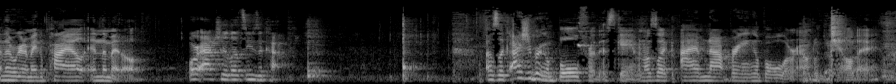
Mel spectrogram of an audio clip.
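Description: A woman talking at a very fast pace, with audible room echo and noticeable background noise. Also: medium pitch for a woman, ordinary pitch variation. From New Jersey, Burlington County. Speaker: podcast co-host and game master. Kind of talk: explaining game rules.

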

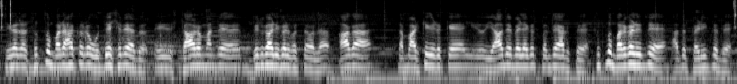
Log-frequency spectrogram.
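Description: Over music in the background, a man talks at a high pitch with monotone, flat intonation. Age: 80s+. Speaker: farmer. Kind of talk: interview answer. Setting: outdoors.

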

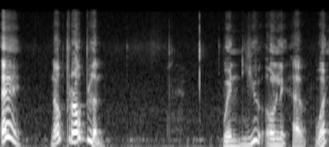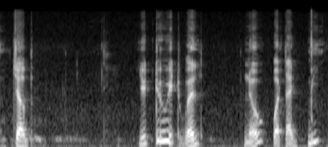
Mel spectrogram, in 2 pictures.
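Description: A man uses a put-on character voice, pitched high. He speaks at a fairly slow pace with long, frequent pauses. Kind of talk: comic game dub. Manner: friendly, salesman's patter.

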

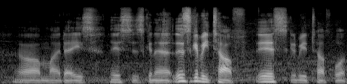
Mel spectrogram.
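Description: A man is speaking. He has an Australian accent. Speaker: gaming YouTuber. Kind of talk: live gameplay commentary. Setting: home gaming setup. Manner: animated.

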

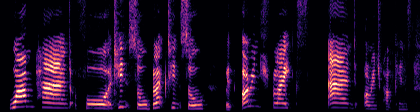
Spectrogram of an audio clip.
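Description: A woman speaks in an extremely high, bright and sharp voice, raised and projected. Her pace is very slow, with lively intonation. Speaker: YouTuber. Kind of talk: haul video chat. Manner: chatty, rambling.

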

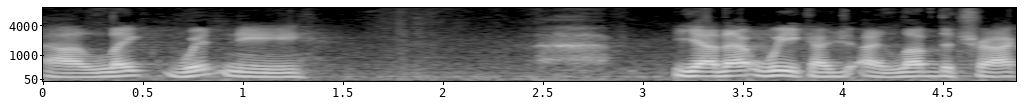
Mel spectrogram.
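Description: At a fairly slow pace, a man speaks. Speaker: interview guest. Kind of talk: interview answer. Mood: relaxed, reminiscing. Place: office.

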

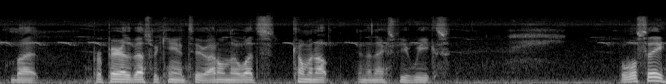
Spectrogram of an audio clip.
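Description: A man's fairly low voice, dry with no echo, over light background noise. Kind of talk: casual vlog chat. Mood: calm, slightly uneasy. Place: forest. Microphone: camera far.

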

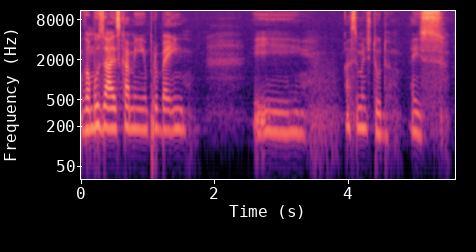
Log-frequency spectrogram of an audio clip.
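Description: A woman's fairly low, dark and mellow voice with a monotone, flat intonation, moderate pace and long, frequent pauses, on a very clean recording with a silent background. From Rio de Janeiro, Brazil. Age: 20s. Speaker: drummer. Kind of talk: panel discussion.

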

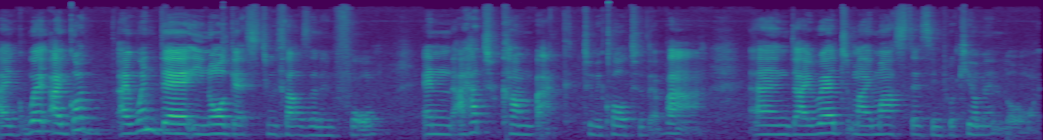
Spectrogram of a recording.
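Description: With light background noise and audible room echo, a woman speaks at a fairly slow pace, her intonation fairly even but her loudness swinging widely. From Ghana. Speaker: lawyer and parliamentary candidate. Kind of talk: interview. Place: home room. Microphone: lapel.

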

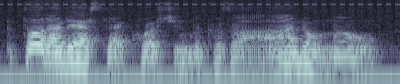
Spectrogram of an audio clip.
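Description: Vocal fry runs through a woman's speech at a fairly slow pace. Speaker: video channel host. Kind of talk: reading news aloud with commentary. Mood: indignant, opinionated. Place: home room. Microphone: webcam.

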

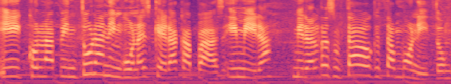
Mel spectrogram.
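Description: A woman speaks in a raised, projected voice at a fairly quick pace with ordinary pitch variation. The sound is dry with no echo, and clear music plays in the background. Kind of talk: interview answer. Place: street.

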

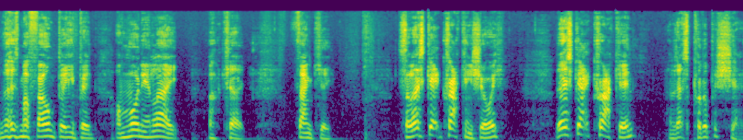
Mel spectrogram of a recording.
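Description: A man talks at a moderate pace with long, frequent pauses. The sound is dry with no echo. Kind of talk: casual vlog chat. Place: car. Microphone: phone near.

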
